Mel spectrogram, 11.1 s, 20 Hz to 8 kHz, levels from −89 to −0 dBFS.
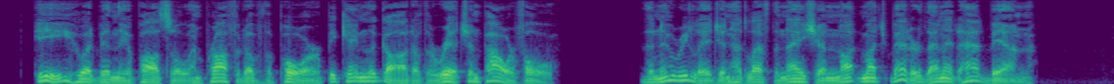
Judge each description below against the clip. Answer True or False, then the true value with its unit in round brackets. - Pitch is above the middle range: False (100 Hz)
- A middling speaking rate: True (185 wpm)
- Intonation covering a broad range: True (7.4 semitones)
